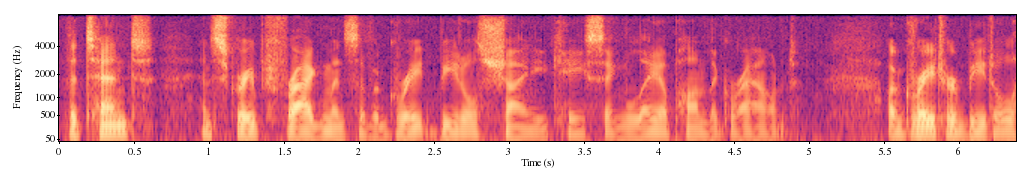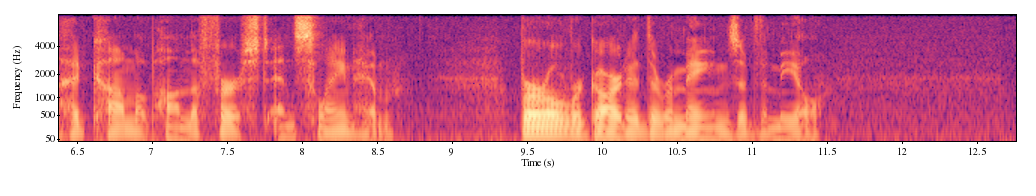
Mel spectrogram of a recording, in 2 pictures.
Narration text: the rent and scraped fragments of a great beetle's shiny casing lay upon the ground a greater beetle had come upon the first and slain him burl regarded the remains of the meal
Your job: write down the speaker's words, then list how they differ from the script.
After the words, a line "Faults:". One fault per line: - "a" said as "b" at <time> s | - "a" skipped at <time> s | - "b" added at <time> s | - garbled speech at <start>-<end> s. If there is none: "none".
the tent and scraped fragments of a great beetle's shiny casing lay upon the ground a greater beetle had come upon the first and slain him burl regarded the remains of the meal
Faults:
- "rent" said as "tent" at 0.1 s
